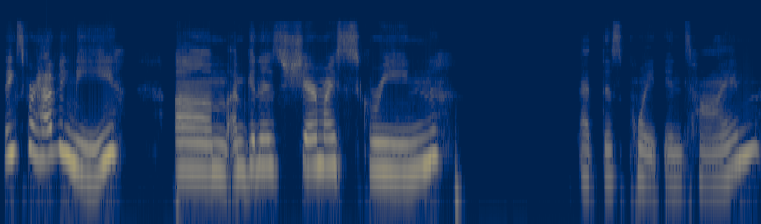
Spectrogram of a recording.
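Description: A woman's voice: on the high side, lively intonation, slow, darkish tone, no room sound, studio quality. A woman in her thirties, raised in the Bahamas, gives an easygoing slide talk over a video call, with many ums and restarts. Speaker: visiting artist giving a talk. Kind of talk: presenting slides in a lecture.

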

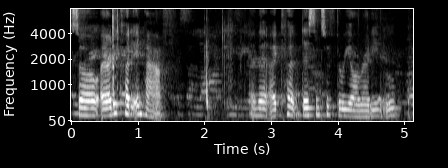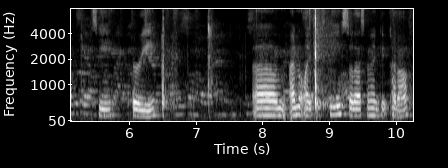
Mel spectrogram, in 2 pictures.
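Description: A woman's voice: lowish voice, moderate pace, long pauses, crowd noise. A woman in her late twenties talking casually and bluntly to her phone camera while she cooks in her kitchen, swearing freely. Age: late 20s. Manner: blunt, profane, chatty. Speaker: vlogger. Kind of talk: casual vlog chat. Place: small apartment kitchen, indoors.

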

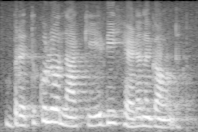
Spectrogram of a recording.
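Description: A young actress playing a weary, bitter second wife giving quiet, resigned answers in court. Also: female voice, mid-range voice, a little fast, natural voice. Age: young adult. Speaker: witness in court. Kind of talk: 1970s Telugu film acting. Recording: echoey old film soundtrack with music.

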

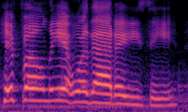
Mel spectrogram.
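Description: A woman's voice: high-pitched, lively intonation, moderate pace, soft background music, voice pushed up. A woman voicing a worn-out, broke middle-aged father with an attempted Australian accent, apologetic and putting on forced cheer. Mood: weary.

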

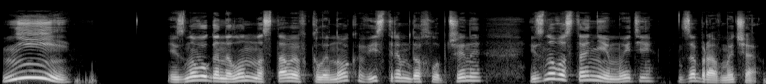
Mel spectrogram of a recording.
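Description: A man narrating a fantasy novel in the first person with expressive, dramatic storytelling. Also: a little high, a little fast. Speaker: audiobook narrator.

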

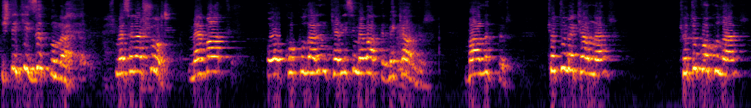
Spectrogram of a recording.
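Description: Male religious teacher, high voice, lively storyteller, roomy sound from off-mic. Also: measured pace, pauses often, distant mic. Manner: lively storytelling, acting out dialogue. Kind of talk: religious lesson to a group. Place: lesson room.

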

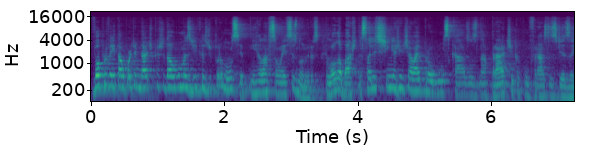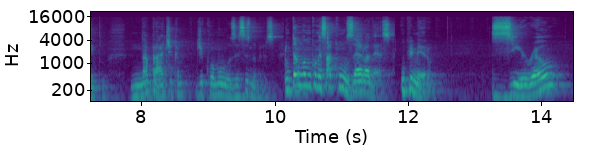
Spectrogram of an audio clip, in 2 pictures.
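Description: Young male teacher, casual and encouraging, slow repeats of example words. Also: on the high side, expressive, darkish tone. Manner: friendly, reassuring, repeats words slowly to model pronunciation. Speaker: English teacher. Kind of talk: casual online lesson.

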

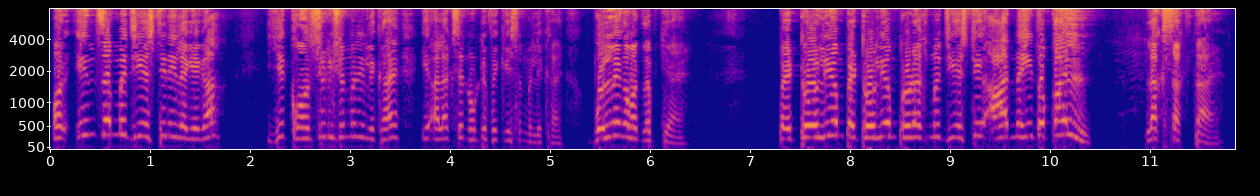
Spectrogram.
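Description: High-voiced male teacher quizzing his class. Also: dry recording. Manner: keeps quizzing students with quick check questions; mixes Hindi with slow English read-outs from the text. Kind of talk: online exam-prep lecture.

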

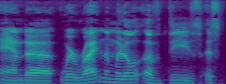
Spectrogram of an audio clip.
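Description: A man's voice: medium pitch, steady tone, unhurried. A man vlogging, rambling and getting heated, with many fillers and curses. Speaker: wine reviewer and vlogger. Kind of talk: casual rant to camera.

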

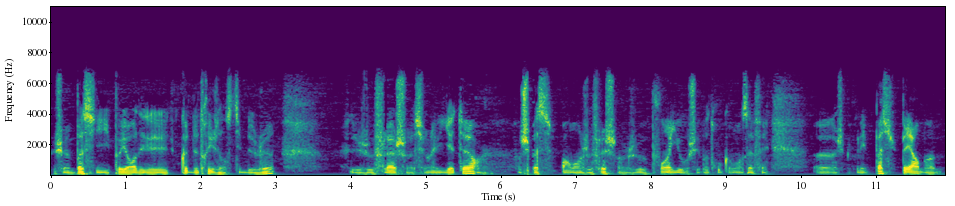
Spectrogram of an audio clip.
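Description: A man giving a chatty, excitable let's-play commentary on a browser game, swearing often as he plays. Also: low-pitched, moderate pace, muffled recording. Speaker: gaming video host.

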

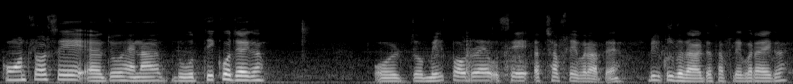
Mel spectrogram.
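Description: Low-voiced woman teaching a home recipe. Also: normal speed, mellow, highs cut off, a little hiss or hum. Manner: patient, explains each step, checks in with viewers. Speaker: cooking show host. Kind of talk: step-by-step cooking instruction.

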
